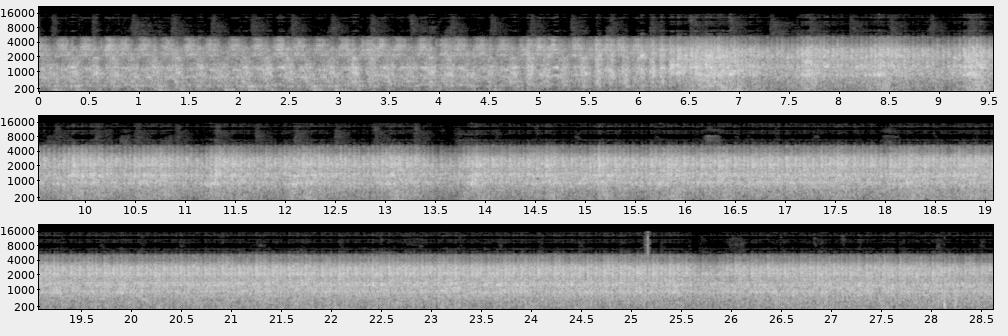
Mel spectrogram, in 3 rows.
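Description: Ford 6610 tractor's diesel engine, heard from inside the cab, on a hard start: it turns over with an even beat for about six seconds, then catches with a louder burst and runs on steadily.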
